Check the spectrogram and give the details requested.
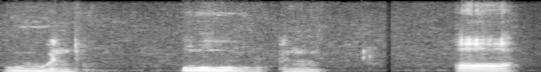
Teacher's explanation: sounds like ooh and o and ah are towards the back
